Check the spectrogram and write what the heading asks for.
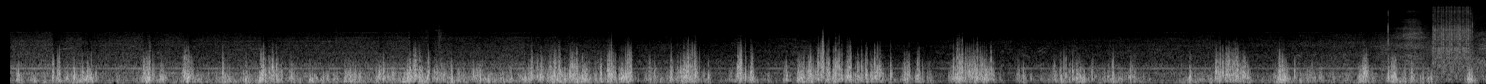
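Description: Wind buffeting the camera microphone in irregular gusts, over a faint steady hum.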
